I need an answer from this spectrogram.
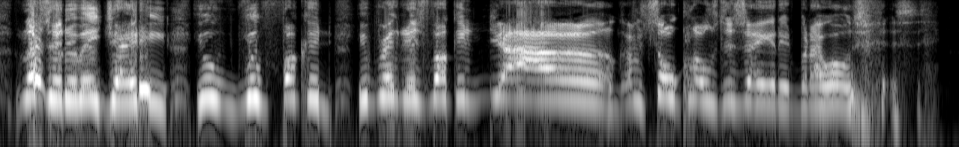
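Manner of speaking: hammed-up furious father barely holding back a slur; angry dad. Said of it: "He's like".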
